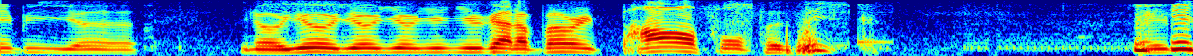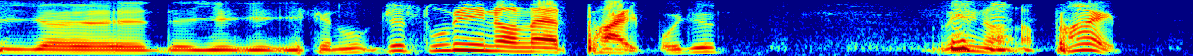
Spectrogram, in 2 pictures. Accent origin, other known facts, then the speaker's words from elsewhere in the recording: Brooklyn, New York, United States; I grew up in Brooklyn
